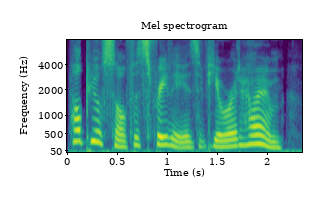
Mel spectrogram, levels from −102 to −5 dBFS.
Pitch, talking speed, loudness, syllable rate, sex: 195 Hz, 255 wpm, -18 LUFS, 6.0 syllables/s, female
